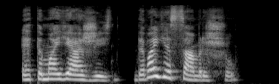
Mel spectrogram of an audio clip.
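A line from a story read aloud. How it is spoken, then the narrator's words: Rude. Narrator (Russian): грубо ответил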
